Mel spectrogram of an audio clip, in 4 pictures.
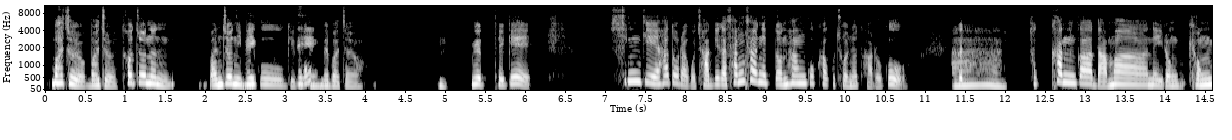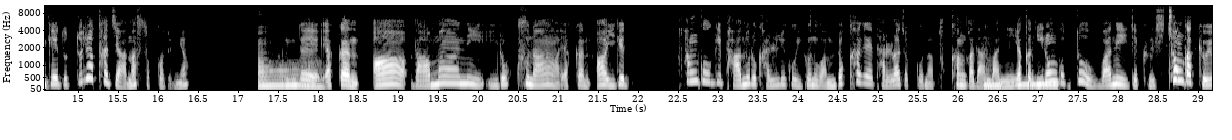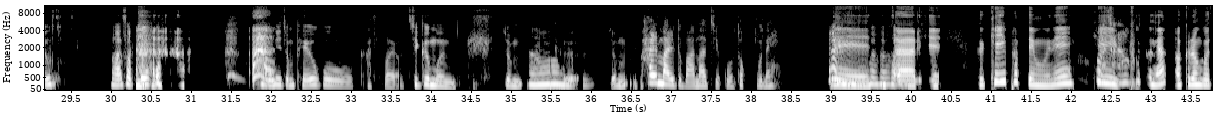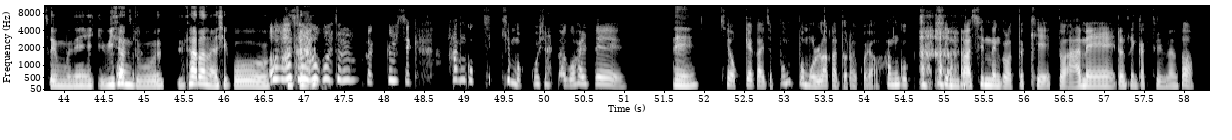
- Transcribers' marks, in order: other background noise; tapping; laugh; laugh; laughing while speaking: "맞아요. 맞아요"; laughing while speaking: "어. 맞아요, 맞아요"; laughing while speaking: "진짜"; laugh; laugh
- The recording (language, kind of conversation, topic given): Korean, podcast, 함께 요리하면 사람 사이의 관계가 어떻게 달라지나요?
